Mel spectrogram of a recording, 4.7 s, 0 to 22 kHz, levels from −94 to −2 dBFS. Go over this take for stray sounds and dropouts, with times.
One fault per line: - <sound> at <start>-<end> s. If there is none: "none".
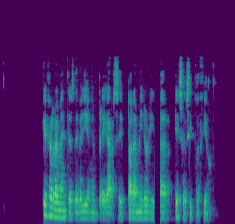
- dropout at 3.1-3.2 s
